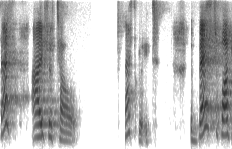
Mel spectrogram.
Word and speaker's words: Eiffel Tower: It's pronounced as Eiffel Tower.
